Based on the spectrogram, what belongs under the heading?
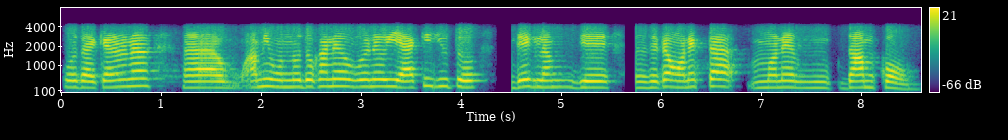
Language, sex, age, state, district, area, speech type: Bengali, female, 45-60, West Bengal, North 24 Parganas, urban, conversation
